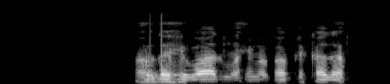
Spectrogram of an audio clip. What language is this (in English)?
Pashto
